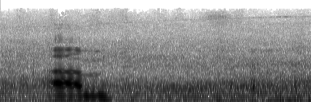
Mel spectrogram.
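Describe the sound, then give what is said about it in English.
A bike passes by, its engine giving a brief, loud droning whine that swells and fades within half a second, followed by steady outdoor road noise. “I lost my train of thought because of that bike.”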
